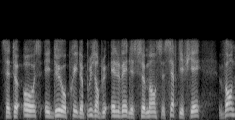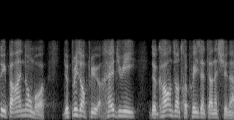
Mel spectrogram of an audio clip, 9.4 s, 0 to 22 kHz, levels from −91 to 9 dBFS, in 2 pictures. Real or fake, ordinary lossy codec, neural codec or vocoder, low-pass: fake; Opus, 24 kbps; codec, 16 kHz, about 1 kbps, DyCAST, with the encoder's durations; 5.4 kHz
